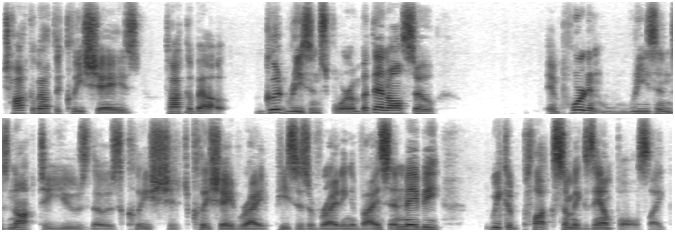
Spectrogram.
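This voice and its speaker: Mid-low voiced panelist, dry muffled audio. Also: lively intonation, a little slow, no echo. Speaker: podcast panelist. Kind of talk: casual discussion.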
